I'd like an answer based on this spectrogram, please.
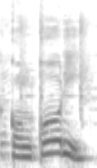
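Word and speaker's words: qunquri: Se escribe kunkuri pero se pronuncia konkori.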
